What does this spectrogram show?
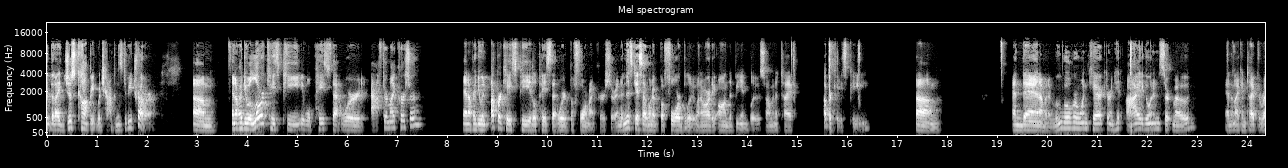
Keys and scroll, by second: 15.7 shift+p, 20.4 Tab, 21.6 i, 23.6 \.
